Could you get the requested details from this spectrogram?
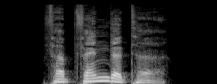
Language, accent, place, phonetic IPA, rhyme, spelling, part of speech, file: German, Germany, Berlin, [fɛɐ̯ˈp͡fɛndətə], -ɛndətə, verpfändete, adjective / verb, De-verpfändete.ogg
- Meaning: inflection of verpfänden: 1. first/third-person singular preterite 2. first/third-person singular subjunctive II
